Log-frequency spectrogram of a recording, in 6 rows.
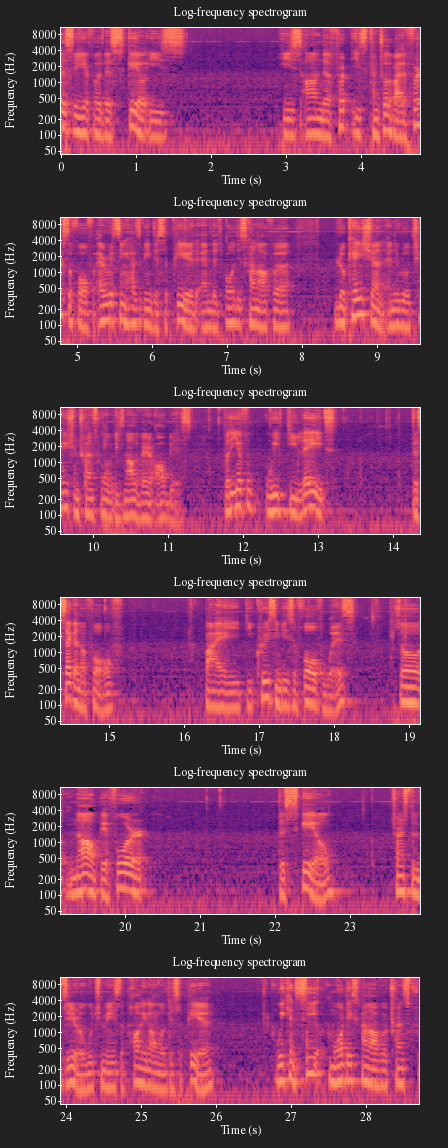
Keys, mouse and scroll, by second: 3.2 click, 4.6 s, 6.9-10.0 middle drag, 10.2 s, 12.5 click, 13.7 middle click, 14.5-17.6 drag, 18.8 s, 23.4-25.5 middle drag, 25.5 s, 27.8-28.7 middle drag.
